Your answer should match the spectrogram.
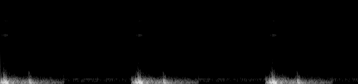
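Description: A recorded human heartbeat is played, thumping three times at a slow, steady pace, each beat a deep, muffled double pulse. It is clear, with no voices.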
